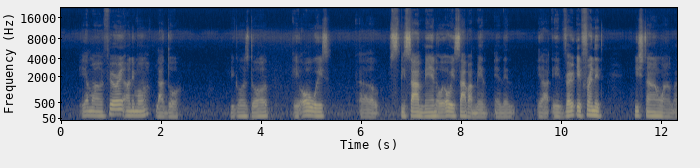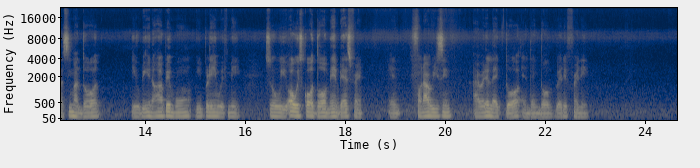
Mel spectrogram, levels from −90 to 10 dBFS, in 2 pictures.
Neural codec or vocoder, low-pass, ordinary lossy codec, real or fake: none; none; none; real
